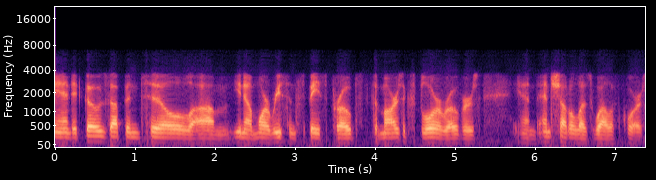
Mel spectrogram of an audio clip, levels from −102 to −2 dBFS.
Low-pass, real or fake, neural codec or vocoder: 7.2 kHz; fake; codec, 16 kHz in and 24 kHz out, 1 kbps, XY-Tokenizer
